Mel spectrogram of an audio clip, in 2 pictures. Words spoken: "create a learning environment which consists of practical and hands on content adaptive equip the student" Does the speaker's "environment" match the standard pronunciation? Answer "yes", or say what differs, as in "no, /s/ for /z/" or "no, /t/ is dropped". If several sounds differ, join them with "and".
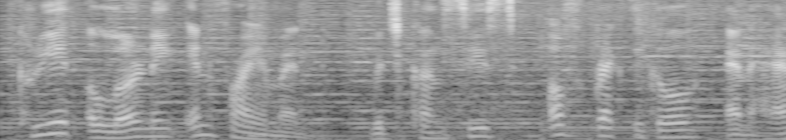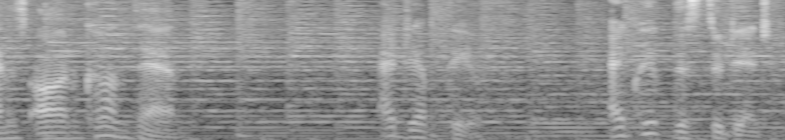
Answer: no, /ɹ/ is dropped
